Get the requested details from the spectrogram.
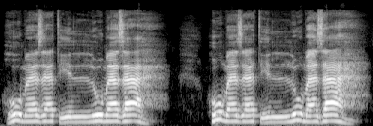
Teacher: the ta al-marbuta is a letter, a ta, that you pronounce at the end as a ha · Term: non-voweled ha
